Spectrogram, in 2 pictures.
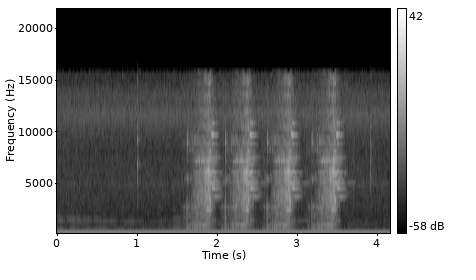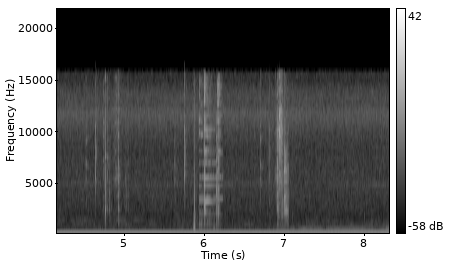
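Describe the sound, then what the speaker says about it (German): Scissors being sharpened on a whetstone in a video game, four rhythmic rasping strokes in quick succession followed by a few faint metallic clinks and a brief scrape, with no talking. "Ich muss auch nur eine Seite der Schere schleifen."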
